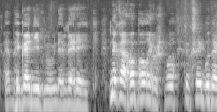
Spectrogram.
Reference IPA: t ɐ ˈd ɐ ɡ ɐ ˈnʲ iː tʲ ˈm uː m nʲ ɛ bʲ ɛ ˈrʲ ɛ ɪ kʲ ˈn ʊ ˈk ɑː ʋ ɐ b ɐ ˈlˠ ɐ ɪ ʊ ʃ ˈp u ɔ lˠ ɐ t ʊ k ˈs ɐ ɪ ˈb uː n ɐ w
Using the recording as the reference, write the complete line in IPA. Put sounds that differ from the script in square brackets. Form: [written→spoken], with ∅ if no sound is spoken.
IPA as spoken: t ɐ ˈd ɐ ɡ ɐ ˈnʲ iː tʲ ˈm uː m nʲ ɛ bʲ ɛ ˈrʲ ɛ ɪ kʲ ˈn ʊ ˈk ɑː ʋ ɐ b ɐ ˈlˠ ɐ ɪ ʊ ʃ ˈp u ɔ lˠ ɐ t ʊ k ˈs ɐ ɪ ˈb uː [n→d] ɐ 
